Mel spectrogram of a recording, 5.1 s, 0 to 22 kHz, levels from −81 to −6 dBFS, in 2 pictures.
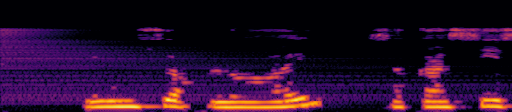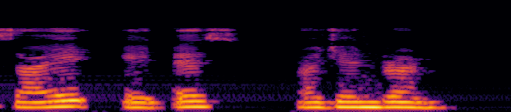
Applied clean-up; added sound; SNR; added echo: classical method spectral subtraction.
